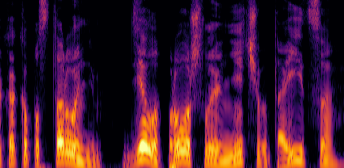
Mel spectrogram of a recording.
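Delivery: ordinary delivery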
